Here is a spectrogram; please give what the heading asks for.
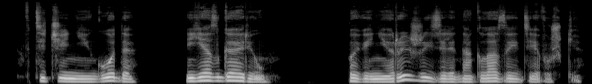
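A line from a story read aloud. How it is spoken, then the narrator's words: Plain. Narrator (Russian): ответил Киаран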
